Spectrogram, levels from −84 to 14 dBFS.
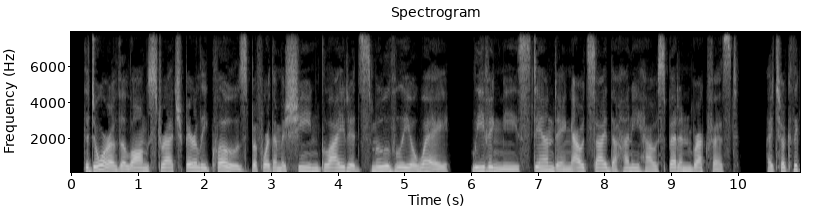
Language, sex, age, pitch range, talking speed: English, female, 20-39, 160-200 Hz, 150 wpm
